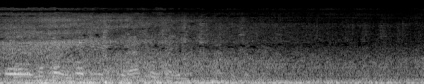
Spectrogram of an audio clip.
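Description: A heavy dump truck passing close by on the road: a low engine rumble with tyre and road noise, loudest near the start and fading as it moves away.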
